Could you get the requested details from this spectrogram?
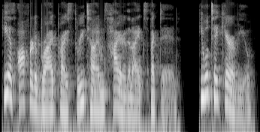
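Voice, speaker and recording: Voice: medium pitch, very animated, normal speed, a little hiss or hum, lightly acted. A narrator plays a proud, wealthy chief and father in a folktale. He is unyielding and curt, giving commands. The recording is dull. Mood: cold command. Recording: dull, lo-fi sound.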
